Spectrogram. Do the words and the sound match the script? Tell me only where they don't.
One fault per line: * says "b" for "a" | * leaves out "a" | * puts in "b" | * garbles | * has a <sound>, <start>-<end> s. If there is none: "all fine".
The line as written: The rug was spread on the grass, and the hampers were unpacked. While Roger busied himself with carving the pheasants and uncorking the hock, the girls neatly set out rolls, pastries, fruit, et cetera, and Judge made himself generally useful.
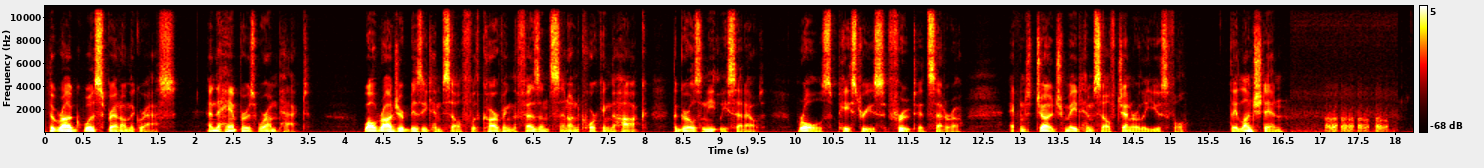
* has a dropout, 12.9-13.0 s
* puts in "They lunched in"
* has a laugh, 17.1-17.9 s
